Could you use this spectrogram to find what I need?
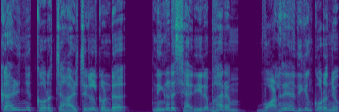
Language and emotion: Malayalam, surprised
